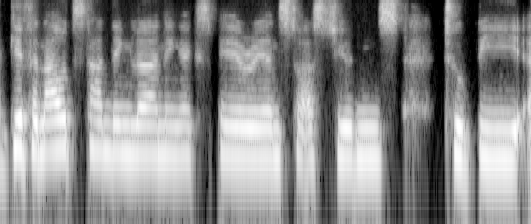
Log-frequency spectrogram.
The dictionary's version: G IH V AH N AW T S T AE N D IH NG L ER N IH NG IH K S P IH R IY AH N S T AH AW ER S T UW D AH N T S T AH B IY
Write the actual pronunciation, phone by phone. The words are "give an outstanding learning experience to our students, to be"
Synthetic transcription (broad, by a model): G IH V AH N AW T S T AE N D IH NG L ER N IH NG IH K S P IH R IY AH N S T AH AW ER S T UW D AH N T S T AH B IY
